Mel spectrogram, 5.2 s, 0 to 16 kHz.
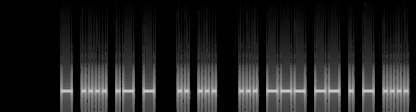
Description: Morse code, heard as a keyed tone, about 28 wpm, 700 Hz. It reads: THAT IS SOMETH
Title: Sentences from Top 1100 Words 28wpm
